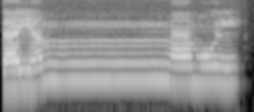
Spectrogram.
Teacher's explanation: اب یہاں پر دیکھیں گے کہ میم کے اوپر کیا ہے، شد ہے، تو یہاں پر میم مشدد کا غنہ کرنا ہے، ٹھیک ہے۔ دیکھیے دو لیٹر ایسے ہیں جن کے اوپر شد آئے گا تو ہمیں غنہ کرنا لازمی ہے۔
